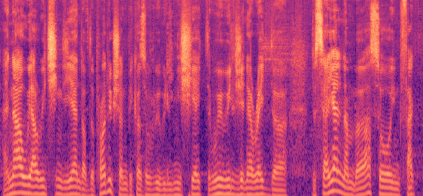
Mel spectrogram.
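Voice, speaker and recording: A man gives an explanatory factory demonstration into a handheld mic, haltingly, searching for words. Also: lowish voice. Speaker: factory guide. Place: large factory workshop, indoors. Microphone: handheld microphone. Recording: music behind the voice.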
